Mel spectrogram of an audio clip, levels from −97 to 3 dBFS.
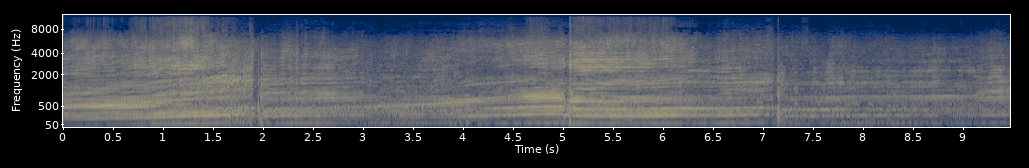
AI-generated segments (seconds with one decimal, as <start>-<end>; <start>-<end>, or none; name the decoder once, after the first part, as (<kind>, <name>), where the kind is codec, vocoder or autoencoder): none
